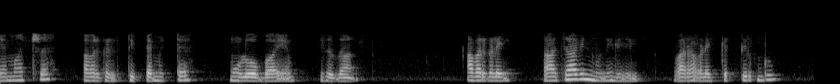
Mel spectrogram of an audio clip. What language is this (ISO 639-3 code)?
tam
